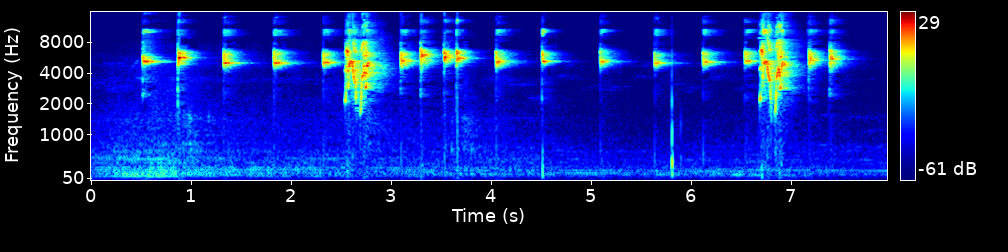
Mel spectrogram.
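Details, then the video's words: Lovebird calling to stimulate other lovebirds to sing: steady bright chirps repeated about twice a second, broken by a few harsher, buzzy outbursts. "Suara LoveBird Terapi,Rangsang Lawan Cepat Ngekek,LoveBird Ngekek Gacor"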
